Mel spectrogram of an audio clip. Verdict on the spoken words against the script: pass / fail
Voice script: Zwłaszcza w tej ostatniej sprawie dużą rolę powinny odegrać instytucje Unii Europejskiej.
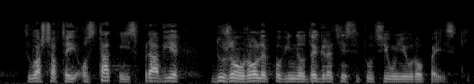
pass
